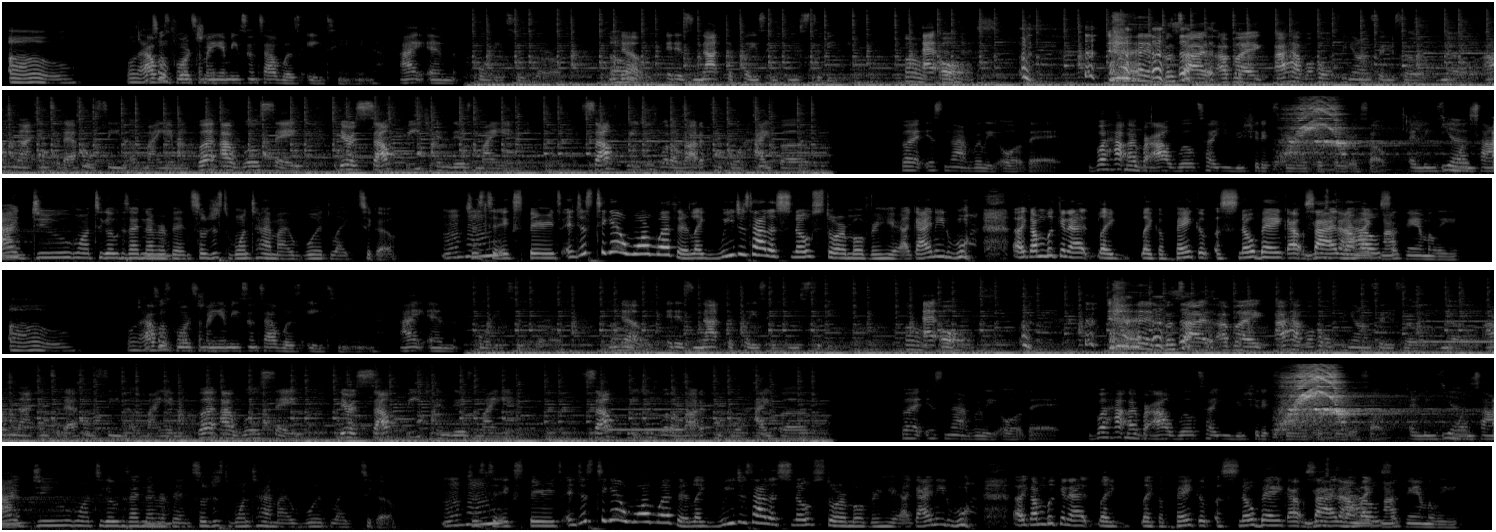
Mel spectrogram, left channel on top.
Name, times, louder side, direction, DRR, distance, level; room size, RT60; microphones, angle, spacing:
voice 1, 0.1-0.8 1.2-2.2 6.1-6.5 9.0-9.7 10.2-12.1 26.1-26.5 29.0-33.8 34.5-43.8, left 6 dB, 80° left, 0.4 m, -39 dB
voice 2, 1.4-8.5 9.2-9.7 11.0-20.3 20.7-23.0 23.9-25.5 25.8-30.1 31.3-31.6 34.2-34.9 42.8-44.4, left 3 dB, 25° left, 0.6 m, -41 dB
sound 1, 4.6-23.2, equal, 50° left, 0.9 m, -40 dB
sound 2, 27.6-29.5, right 7 dB, 45° right, 0.5 m, -30 dB
2.7 x 2.4 x 2.4 m
head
